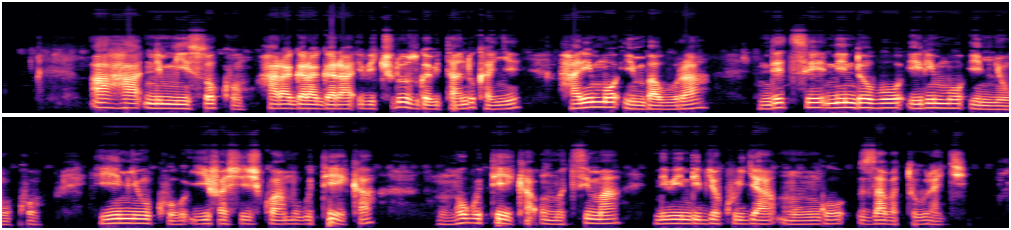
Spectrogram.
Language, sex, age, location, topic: Kinyarwanda, male, 25-35, Musanze, government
